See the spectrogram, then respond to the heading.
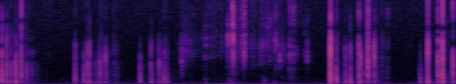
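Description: Long red nails tap and scratch the cover and spine of a large, solid red leather-bound hardcover book. Quick clusters of dry, short taps mix with soft scratchy rasps and bright clicks, each stopping almost instantly with no ring, over a quiet background.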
